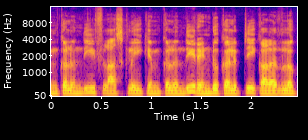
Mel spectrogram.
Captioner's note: non-english speech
